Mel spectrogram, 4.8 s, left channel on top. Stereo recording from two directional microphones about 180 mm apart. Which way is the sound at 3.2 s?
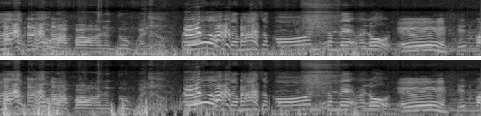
40° right (ahead or behind).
